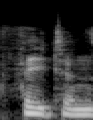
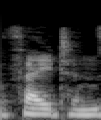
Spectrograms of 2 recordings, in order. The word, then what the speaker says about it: thetans: They're thetans or thetans, if you prefer his pronunciation.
